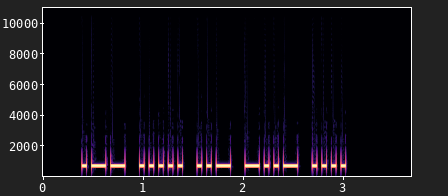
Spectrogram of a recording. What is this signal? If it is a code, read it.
Morse code, heard as a keyed tone, about 25 wpm, 700 Hz. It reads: W5UXH
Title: Call Signs Repeated 2x - 25wpm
